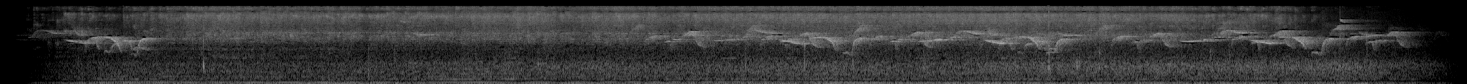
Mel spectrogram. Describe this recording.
cool tropical rainforest sounds. Quick Mark #8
